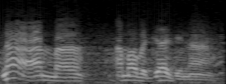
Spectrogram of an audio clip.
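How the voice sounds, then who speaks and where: A man's voice: medium pitch, expressive, moderate pace, faint music behind, close to an everyday voice. Glib New small-time crook, played by a man, muffled recording. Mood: glib, chummy. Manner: streetwise slang, ingratiating protests. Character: glib small-time ex-con numbers racketeer, feigning honesty. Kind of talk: old-time radio drama acting. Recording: muffled, noisy vintage radio recording.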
